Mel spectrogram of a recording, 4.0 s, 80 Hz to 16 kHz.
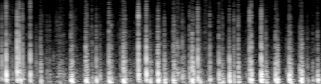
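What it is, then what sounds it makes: Cardboard box. Long nails tap and scratch across the back of a cardboard Minecraft Lego box. About 25 quick, dry taps come in a steady, uneven rhythm. Each has a dull low-mid thud that dies away almost at once, with little bright content.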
